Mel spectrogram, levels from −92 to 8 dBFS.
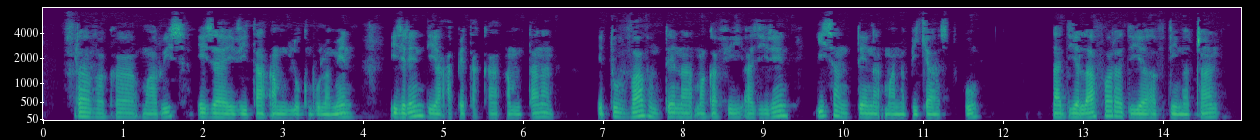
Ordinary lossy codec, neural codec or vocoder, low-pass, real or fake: MP3, 32 kbps; none; 7.2 kHz; real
